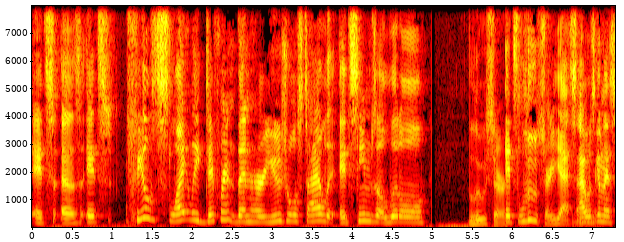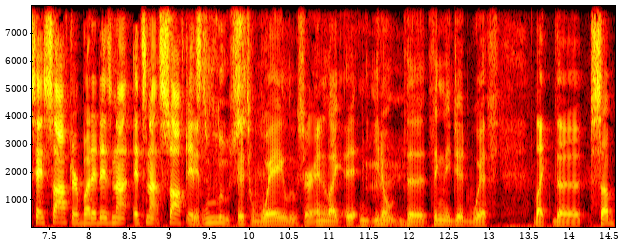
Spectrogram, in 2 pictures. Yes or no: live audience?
no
